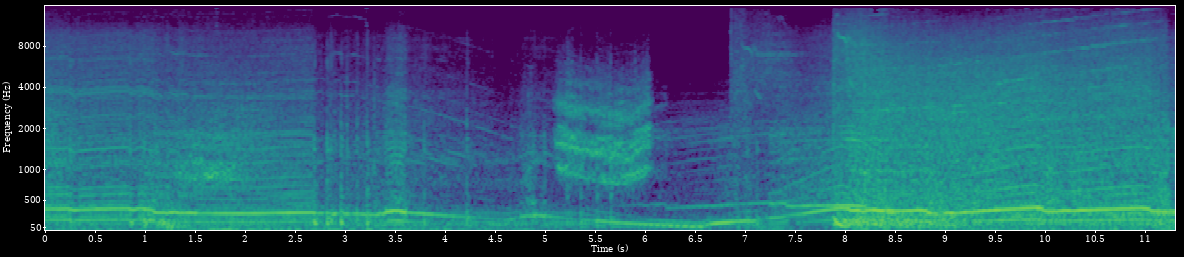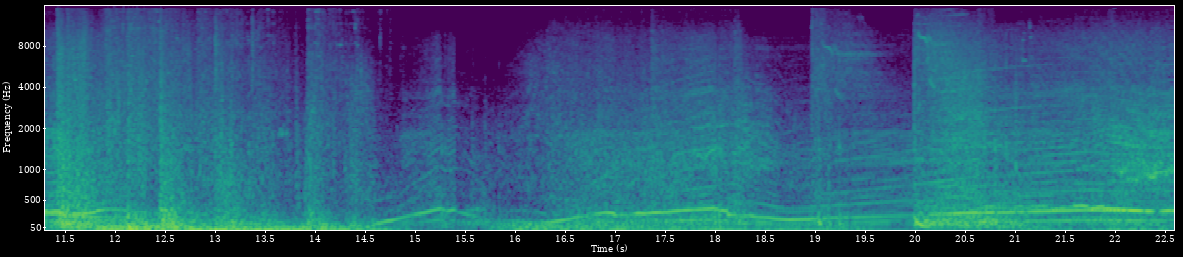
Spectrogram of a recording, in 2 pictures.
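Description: A racing car engine roars, revving up and down.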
